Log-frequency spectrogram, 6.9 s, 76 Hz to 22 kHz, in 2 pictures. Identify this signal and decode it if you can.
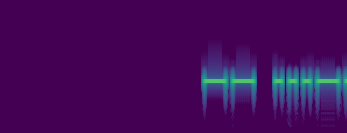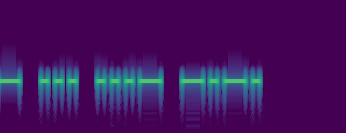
Morse code, heard as a keyed tone, about 17 wpm, 700 Hz. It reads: M3SVC
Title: DXCC-100 Call Signs - 5 Characters - 17wpm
